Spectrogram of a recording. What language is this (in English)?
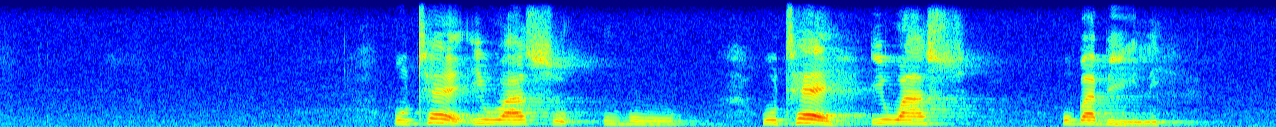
Xhosa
